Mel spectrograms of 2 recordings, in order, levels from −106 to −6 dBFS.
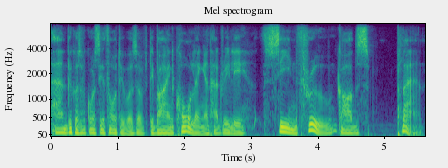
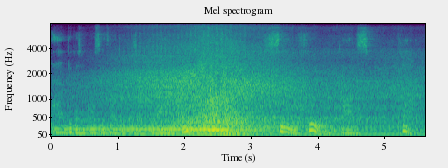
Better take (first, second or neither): first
